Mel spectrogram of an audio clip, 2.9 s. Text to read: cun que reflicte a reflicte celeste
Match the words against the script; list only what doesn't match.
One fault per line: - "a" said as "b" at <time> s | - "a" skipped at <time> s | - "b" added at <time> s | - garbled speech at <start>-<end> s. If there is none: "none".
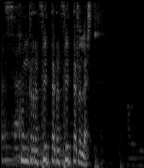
none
